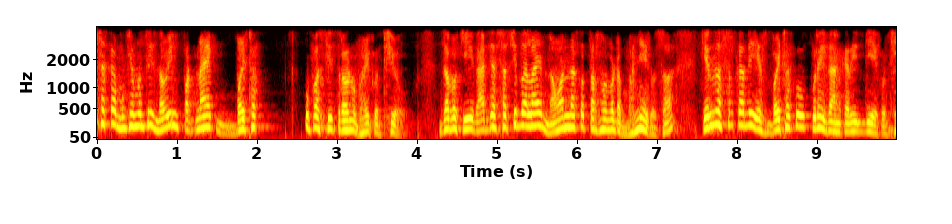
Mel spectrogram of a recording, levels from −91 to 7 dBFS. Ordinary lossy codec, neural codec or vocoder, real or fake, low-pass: none; codec, 44.1 kHz, 7.8 kbps, Pupu-Codec; fake; 3.6 kHz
